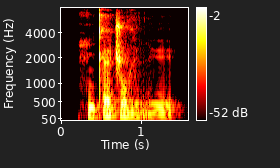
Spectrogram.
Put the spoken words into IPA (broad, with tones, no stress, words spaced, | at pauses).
hĩ˨kʼɛ˦t͡ʃo˦ ɣɪ˨ reː˨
